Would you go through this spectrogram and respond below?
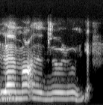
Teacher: Lama ainya dialirkan sedikit, dia punya sifat tawasut.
